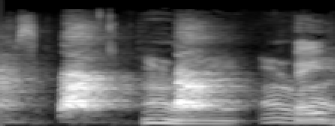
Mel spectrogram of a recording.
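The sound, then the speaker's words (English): Dogs reacting to a person whispering give several sharp, loud dog barks in quick succession, rough-edged, with a couple of lower yippy bursts overlapping near the end. “They heard me whisper, so they thought they should bark.”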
